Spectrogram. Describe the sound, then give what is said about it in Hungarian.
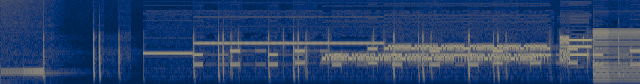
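Electronic music built from dial-up modem and phone-line sounds: rhythmic dialing beeps and sustained tones repeat in a steady pulse, ending in a dense, buzzy chord of modem noise, with no voices. “Mutatom azért, hogy lehet a hétköznapi zene hallgató számára is zenét csinálni ebből a modem hangból.”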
